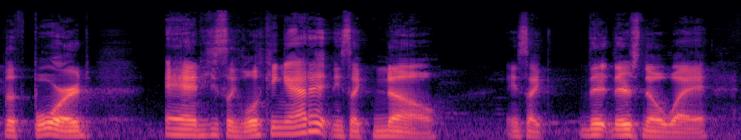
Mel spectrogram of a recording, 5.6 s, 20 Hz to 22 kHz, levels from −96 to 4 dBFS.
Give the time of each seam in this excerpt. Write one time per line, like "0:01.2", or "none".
none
